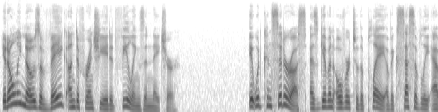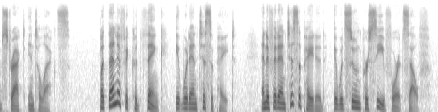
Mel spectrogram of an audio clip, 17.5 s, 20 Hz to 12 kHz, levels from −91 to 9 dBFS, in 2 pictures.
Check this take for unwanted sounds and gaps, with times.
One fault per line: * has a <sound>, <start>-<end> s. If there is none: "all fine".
all fine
